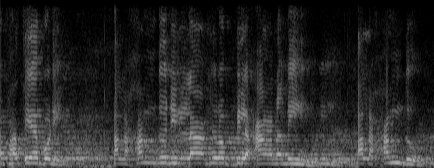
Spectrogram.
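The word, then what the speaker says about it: الحمد: পড়ি আলহামদুলিল্লাহি রাব্বিল আলামিন আলহামদু এই গলার ভেতর থেকে এটা উচ্চারণ করবেন আলহামদু মানে হচ্ছে সমস্ত প্রশংসা আল্লাহ তোমার আর আমরা কি বলি আলহামদু এর মানে শুনবেন সমস্ত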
